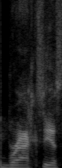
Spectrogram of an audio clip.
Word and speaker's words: Braxius: So it should be Braxius, not Barxius, Yes.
